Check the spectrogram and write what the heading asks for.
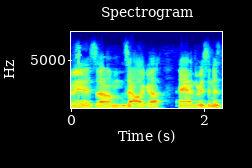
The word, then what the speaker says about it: Yxalaga: is that is because his name is spelled like galaxy only backward and there's an a so yes there is a silent y at the beginning of his name it's y x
